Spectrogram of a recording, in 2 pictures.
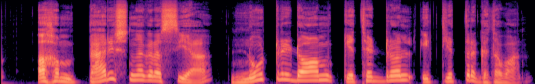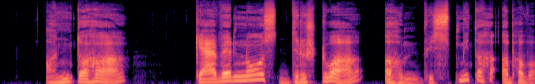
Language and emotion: Sanskrit, surprised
